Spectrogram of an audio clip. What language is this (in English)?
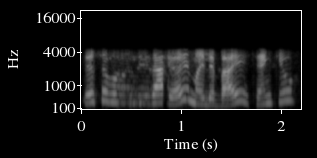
Nepali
